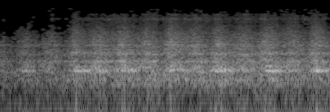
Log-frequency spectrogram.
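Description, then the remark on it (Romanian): Two men work a two-man crosscut saw, rasping steadily through wood for the fire in a brisk back-and-forth rhythm, each stroke a gritty, ringing scrape. Several even strokes follow one another without pause, and no one speaks. “Beschia intră în funcțiune. Cei doi se privesc iscuditor în mișcare de dute vino.”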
